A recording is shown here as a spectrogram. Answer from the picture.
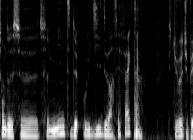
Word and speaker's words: RTFKT: l'équipe de artefact pour si vous connaissez pas artefact ça s'écrit rtfkt donc sans les voyelles donc ça fait un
